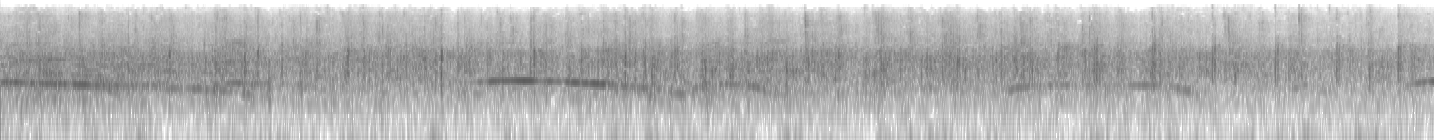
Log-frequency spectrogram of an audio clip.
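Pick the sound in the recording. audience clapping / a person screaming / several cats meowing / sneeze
audience clapping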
